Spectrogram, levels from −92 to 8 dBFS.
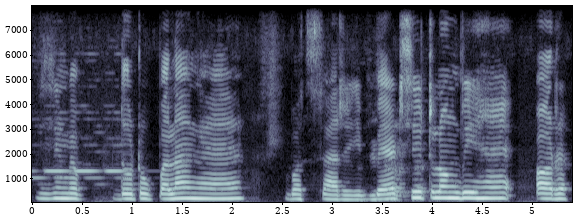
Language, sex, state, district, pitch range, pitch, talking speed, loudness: Hindi, female, Chhattisgarh, Raipur, 195-220 Hz, 210 Hz, 120 wpm, -13 LUFS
